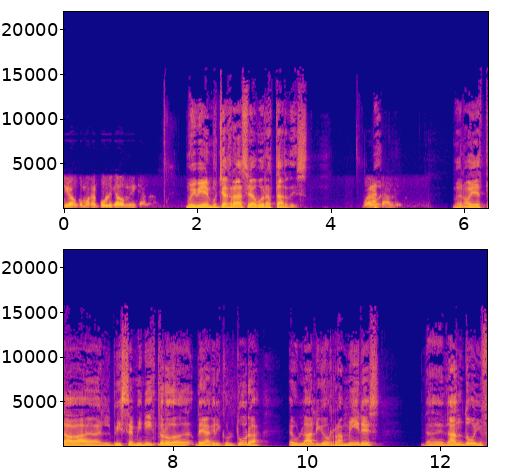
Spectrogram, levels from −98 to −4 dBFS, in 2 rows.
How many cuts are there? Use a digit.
0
